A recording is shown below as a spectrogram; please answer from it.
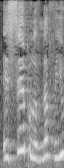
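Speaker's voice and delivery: lightly hammed-up frustration; exasperated high voice. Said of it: "I'm like".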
